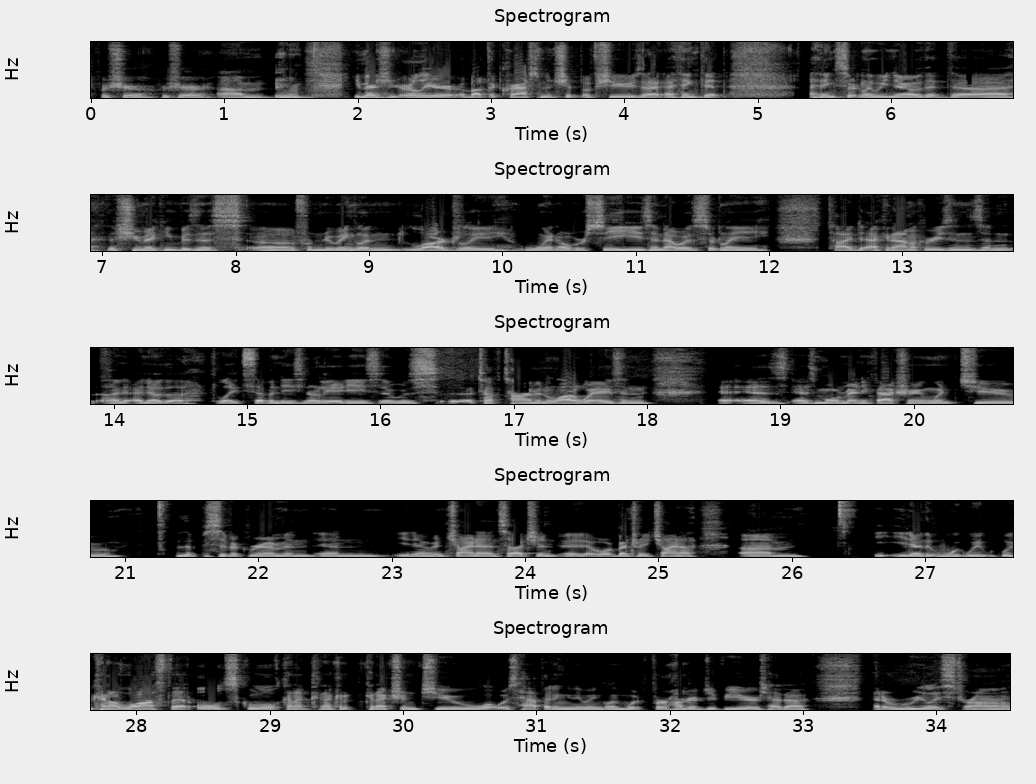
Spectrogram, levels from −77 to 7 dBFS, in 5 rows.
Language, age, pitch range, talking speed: English, 30-49, 120-135 Hz, 200 wpm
